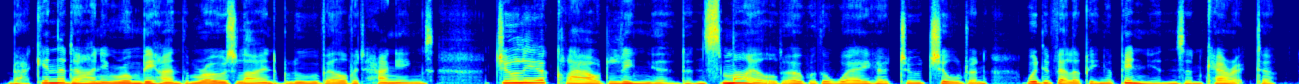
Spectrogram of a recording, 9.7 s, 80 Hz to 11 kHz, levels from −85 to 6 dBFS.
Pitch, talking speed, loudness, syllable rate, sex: 195 Hz, 170 wpm, -17 LUFS, 5.3 syllables/s, female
